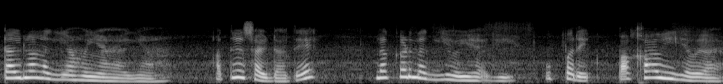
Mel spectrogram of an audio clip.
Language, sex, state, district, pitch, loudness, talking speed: Punjabi, male, Punjab, Kapurthala, 210 Hz, -16 LUFS, 130 wpm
